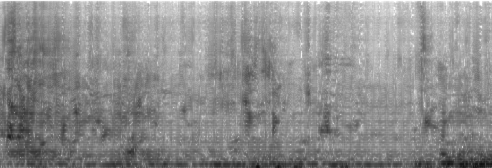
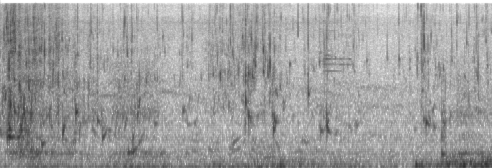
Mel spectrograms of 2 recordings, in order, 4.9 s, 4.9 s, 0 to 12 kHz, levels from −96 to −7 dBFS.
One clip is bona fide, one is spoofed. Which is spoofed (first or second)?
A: first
